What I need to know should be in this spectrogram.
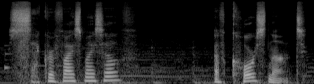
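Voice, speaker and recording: A man's voice: fairly high pitch, big pitch swings, slow, a bit bright, soft background music, exaggerated voice. A man voicing a stoic young warrior who answers in a dry, terse way. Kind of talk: game cutscene voice acting.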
